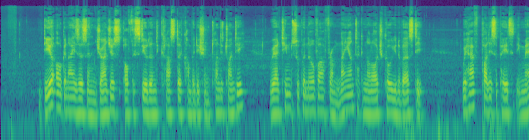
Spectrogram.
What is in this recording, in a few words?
Voiceover; ClusterComp 2020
